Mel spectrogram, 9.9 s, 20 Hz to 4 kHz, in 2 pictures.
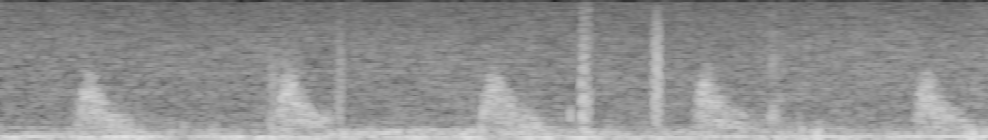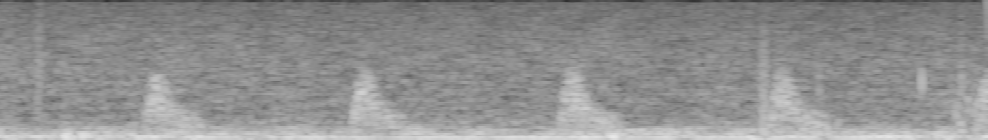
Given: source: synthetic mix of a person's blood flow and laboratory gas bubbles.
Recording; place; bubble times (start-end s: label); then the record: Doppler ultrasound of blood flow; subclavian vein
1.33-1.50 s: bubbles
2.81-2.98 s: bubbles
3.57-3.65 s: bubbles
3.83-3.94 s: bubbles
9.51-9.59 s: bubbles
9.69-9.85 s: bubbles
From the record:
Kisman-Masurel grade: 121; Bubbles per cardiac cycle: 1 to 2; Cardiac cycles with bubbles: 10 to 50%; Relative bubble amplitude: barely perceptible (0.100 to 0.250); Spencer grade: 2 (many but less than half of the cardiac periods contain bubble signals, singularly or in groups); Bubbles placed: anywhere in the cardiac cycle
